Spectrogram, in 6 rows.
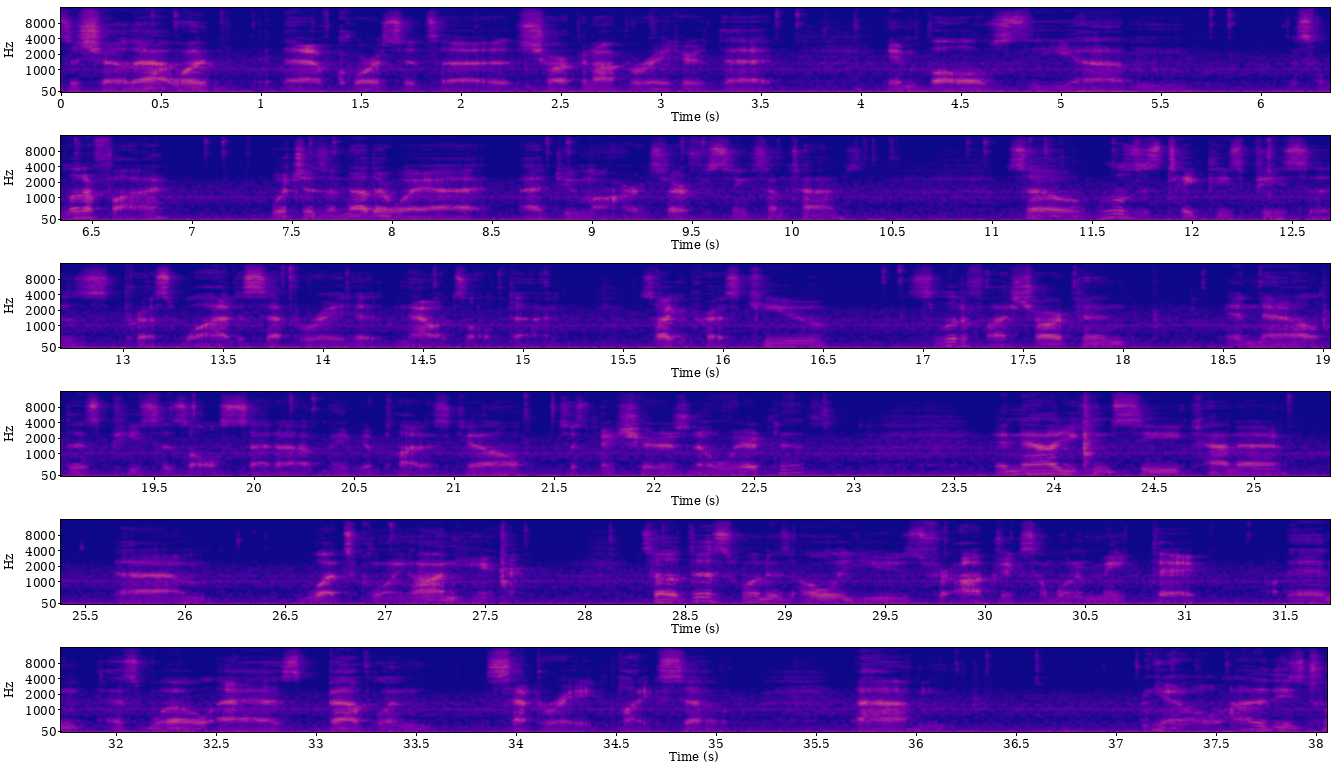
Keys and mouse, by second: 0.8 Tab, 1.0 KP_7, 1.3 KP_5, 1.9 KP_Decimal, 2.8 s, 3.6 click, 4.0 a, 4.6 k, 10.4 ctrl+Tab, 12.4 y, 13.1 g, 13.9 Tab, 15.5 q, 19.6 ctrl+a, 25.1-26.8 drag, 35.5 2, 36.7 shift+c, 37.4 shift+a.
